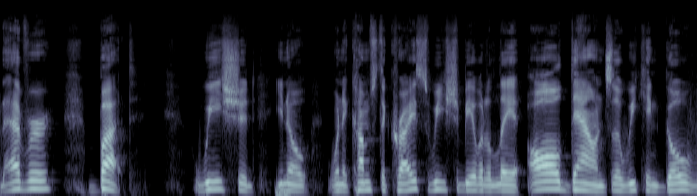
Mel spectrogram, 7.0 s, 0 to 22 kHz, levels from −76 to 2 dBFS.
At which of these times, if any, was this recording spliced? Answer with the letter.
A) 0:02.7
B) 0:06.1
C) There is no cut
B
